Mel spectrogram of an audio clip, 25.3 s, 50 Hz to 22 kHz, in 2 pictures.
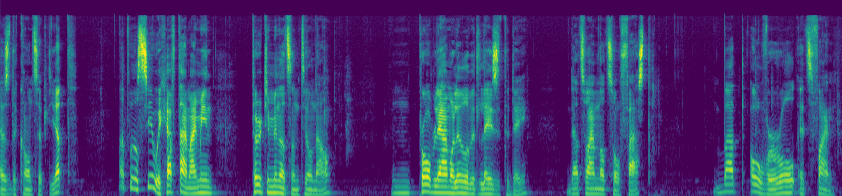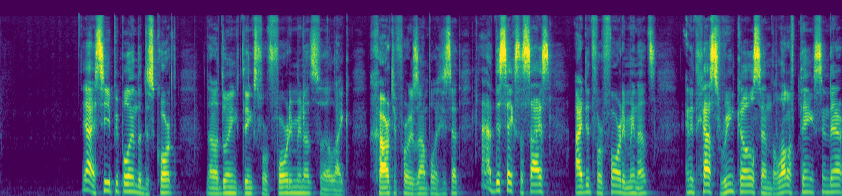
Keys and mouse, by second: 9.5 g, 11.3 6, 14.0 1, 18.1 alt+shift+right click, 18.4-25.2 ctrl+alt+drag, 24.3 g.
